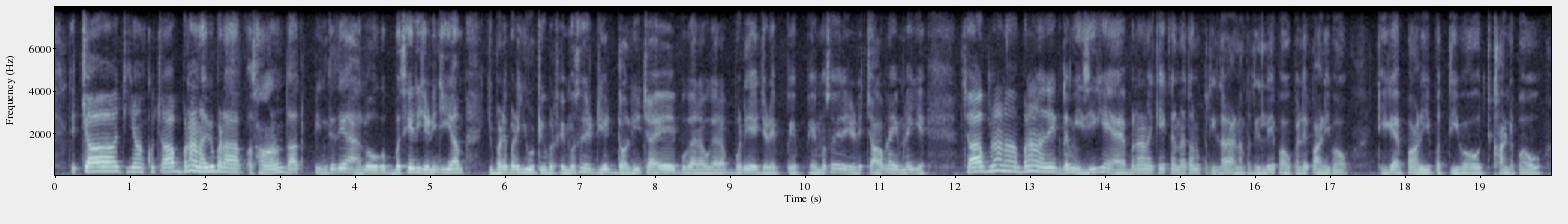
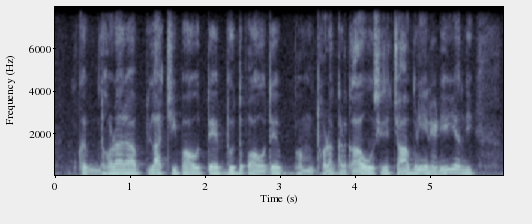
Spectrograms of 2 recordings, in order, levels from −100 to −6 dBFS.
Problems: background sounds at intervals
